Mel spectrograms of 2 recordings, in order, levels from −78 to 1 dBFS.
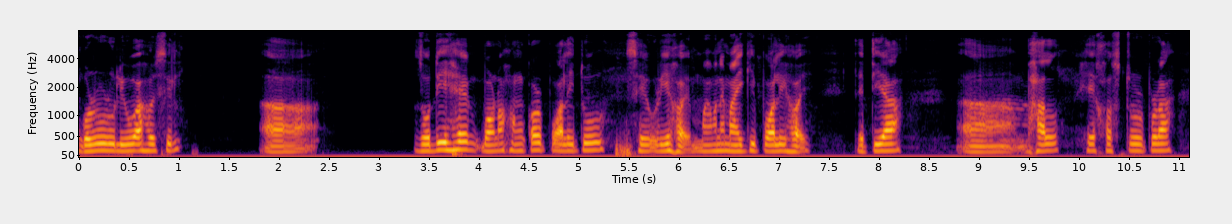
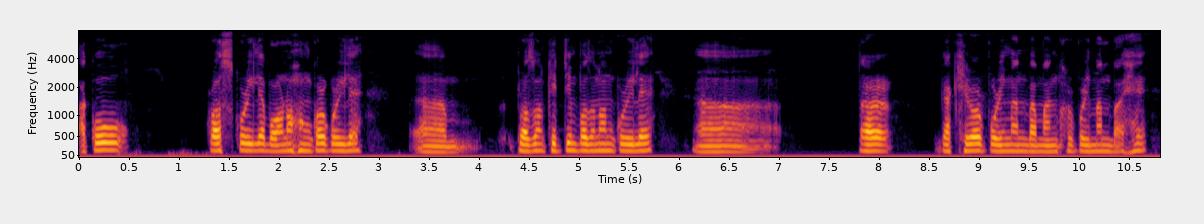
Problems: none marked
